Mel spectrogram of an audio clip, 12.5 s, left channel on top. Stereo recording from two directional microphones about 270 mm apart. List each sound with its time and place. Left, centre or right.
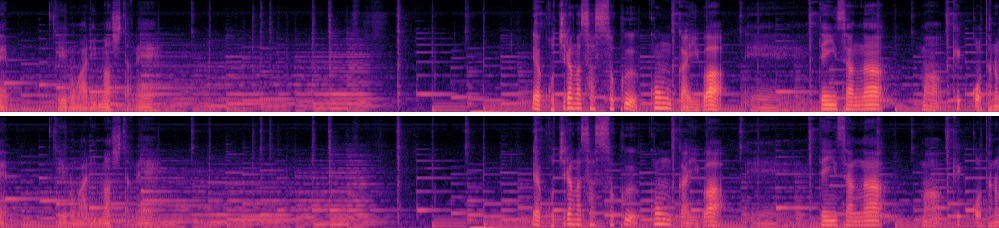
0.7 s speech: centre
2.6 s music: centre
6.6 s speech: centre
